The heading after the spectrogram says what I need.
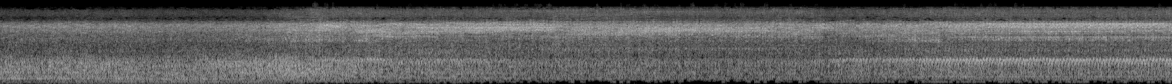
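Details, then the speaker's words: Freightliner Cascadia DD13/DD15/DD16 diesel running with a steady high hiss and faint whine from the accessory belt. A worn belt tensioner is pulling the belt to one side, and the tensioner needs replacement. "So for all of you that wonder how the belt sounds when it's going bad, this is how it sounds. The tensioner is actually pulling the belt to one side, to this side, and that's when the belt is going bad."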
